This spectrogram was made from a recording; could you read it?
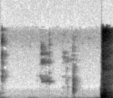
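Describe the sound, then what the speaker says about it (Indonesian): A single sharp cough bursts out at the end after quiet rustling and faint background sounds, close and loud. "maaf lagi batuk soalnya"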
